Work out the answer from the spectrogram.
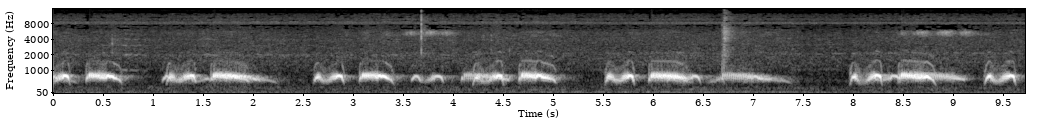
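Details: Spotted dove used as a decoy for trapping in the cold, extreme season, when birds are less aggressive; low, mellow coos in rapid double-note phrases, repeated with short pauses, and a faint high chirp from another bird.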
